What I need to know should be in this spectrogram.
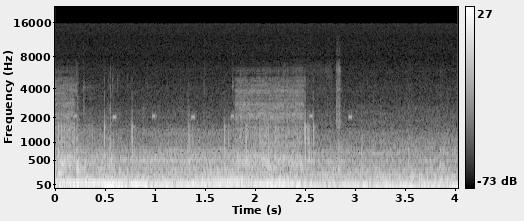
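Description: A tram rumbles past close by.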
